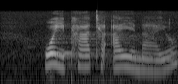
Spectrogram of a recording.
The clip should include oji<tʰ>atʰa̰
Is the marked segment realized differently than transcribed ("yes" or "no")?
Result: yes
